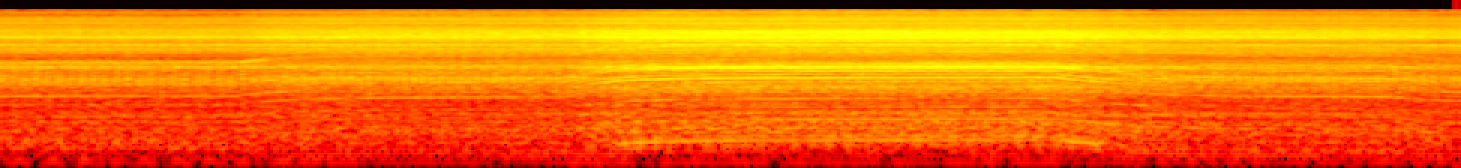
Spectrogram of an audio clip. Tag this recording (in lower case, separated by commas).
engine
